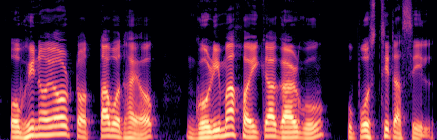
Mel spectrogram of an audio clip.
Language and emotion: Assamese, neutral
